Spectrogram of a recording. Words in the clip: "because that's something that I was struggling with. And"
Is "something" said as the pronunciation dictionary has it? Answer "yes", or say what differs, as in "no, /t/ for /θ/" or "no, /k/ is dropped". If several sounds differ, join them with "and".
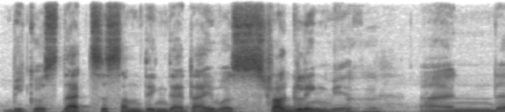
no, /t/ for /θ/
